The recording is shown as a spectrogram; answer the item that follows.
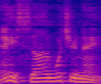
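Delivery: put-on loud Louisiana accent, laid on heavy. Retelling a man walking up to him at church security, imitating Zeke's heavy accent. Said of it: "real heavy accent".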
